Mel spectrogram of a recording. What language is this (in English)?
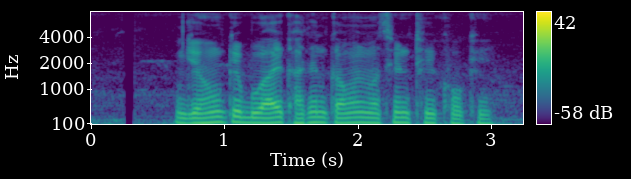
Bhojpuri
